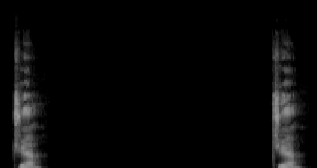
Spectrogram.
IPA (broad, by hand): j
